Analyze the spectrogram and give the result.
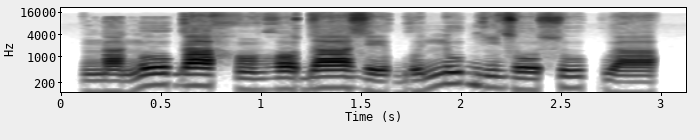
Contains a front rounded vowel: no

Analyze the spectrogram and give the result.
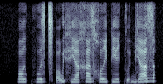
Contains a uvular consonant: yes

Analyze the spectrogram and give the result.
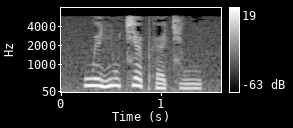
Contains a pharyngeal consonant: no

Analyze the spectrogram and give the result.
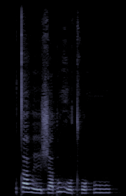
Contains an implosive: yes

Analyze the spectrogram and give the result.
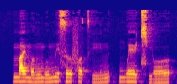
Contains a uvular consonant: no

